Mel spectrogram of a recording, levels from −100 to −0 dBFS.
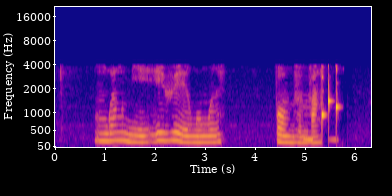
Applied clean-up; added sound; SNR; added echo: none; none; none; none.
